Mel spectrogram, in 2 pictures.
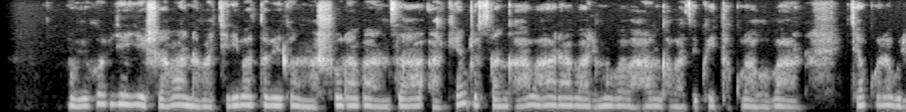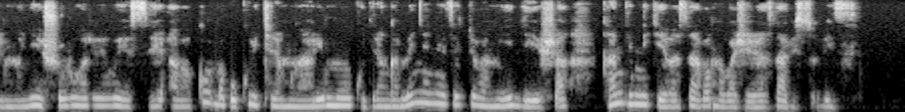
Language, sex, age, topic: Kinyarwanda, female, 18-24, education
